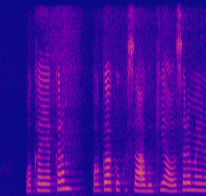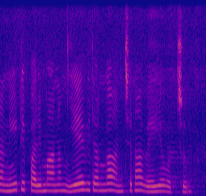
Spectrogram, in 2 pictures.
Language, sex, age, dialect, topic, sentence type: Telugu, female, 31-35, Central/Coastal, agriculture, question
